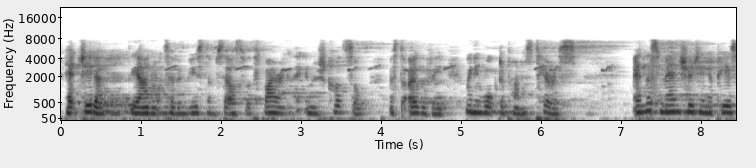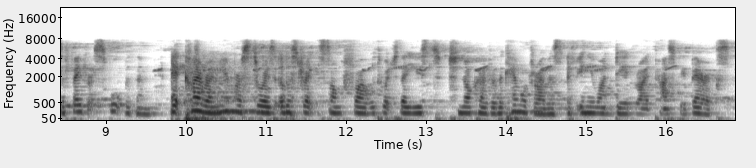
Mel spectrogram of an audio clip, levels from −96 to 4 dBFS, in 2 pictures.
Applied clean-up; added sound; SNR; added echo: classical method WPE with log-MMSE.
